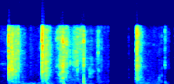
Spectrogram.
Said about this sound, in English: Okay, sounds like you're shuffling the cards. What are we looking at?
